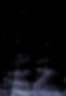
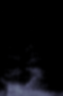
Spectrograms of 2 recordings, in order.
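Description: First: Colleen with a long O, KOH-leen; her own pronunciation of Colleen. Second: Colleen with a short first vowel, KAH-leen; usual pronunciation of Colleen. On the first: Speaker quotes how a new acquaintance says it, KOH-leen for Colleen. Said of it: "calls herself Colleen". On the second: Speaker compares two ways of the name, KAH-leen for Colleen. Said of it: "calls herself Colleen, Colleen". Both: Shown as a demonstration.

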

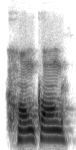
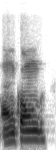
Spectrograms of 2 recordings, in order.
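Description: First: Hong Kong higher, with a clearly breathed H; sounded H. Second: Hong Kong with the H left silent; dropped H. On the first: Shown as a demonstration. French speaker retrying Hong Kong for viewers, effortful H. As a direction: push out the H at the start of Hong Kong. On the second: Real, not acted. Correcting own French H in Hong Kong, dropped H. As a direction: say Hong Kong as "Ong Kong", no H sound. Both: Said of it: "Like, the H is terrible".

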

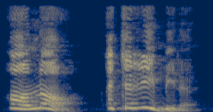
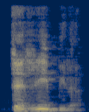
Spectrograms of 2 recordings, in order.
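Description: First: Higher, hammed-up oh no; mock dismay. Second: Said in the usual way. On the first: Pupil groaning about science day, in Italian. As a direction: play up the despair.

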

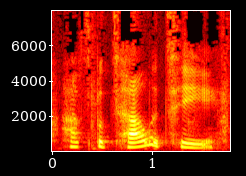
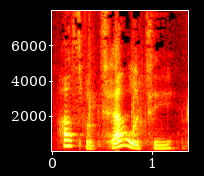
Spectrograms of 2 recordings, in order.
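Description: First: Said in the usual way. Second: Incredulous. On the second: Acted. Ken repeats the word, baffled.

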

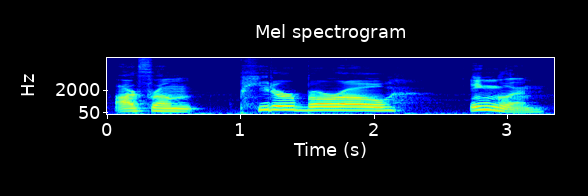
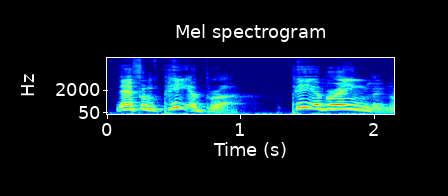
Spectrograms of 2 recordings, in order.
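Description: First: Said in the usual way. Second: A put-on English accent from Peterborough, higher and louder; fake British accent. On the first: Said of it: "Oh, sorry". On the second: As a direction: say it like a cheeky bloke from England. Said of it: "I'm gonna do the rest of the video in this accent".

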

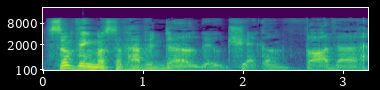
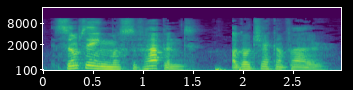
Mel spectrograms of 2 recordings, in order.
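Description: First: Changed character voice. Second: Higher, lightly voiced girl; worried girl character. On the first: Acted. Player redoes the line about checking on Father, altered character voice. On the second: Daughter hears a scream from Father, lightly worried girl. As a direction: lift the voice into a concerned daughter. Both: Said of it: "I just changed character completely".

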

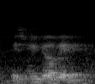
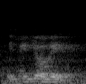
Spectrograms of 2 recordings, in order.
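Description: Both takes have the same delivery.

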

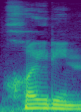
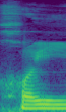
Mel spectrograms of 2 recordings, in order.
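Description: First: Said in the usual way. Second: খয়র with a long held glide before the final r; elongated pause form. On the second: Shown as a demonstration. Teacher showing the stop, খয়র drawn out long. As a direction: stretch খয়, then close on র. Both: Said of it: "এখানে ওয়াকফ করলে".

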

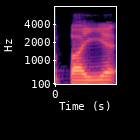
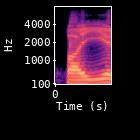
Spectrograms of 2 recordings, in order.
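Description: First: ਪਾਈਐ with an open final "ai"; correct open ending. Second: ਪਾਈਐ with a closed final "ay"; wrong ending demo. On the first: Teacher showing the right reading, ਪਾਈਐ ending in open "ai". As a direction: say ਪਾਈਐ as "paa-ee-eh". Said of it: "ਐੜ ਦਲਾਵਾਂ ਲੱਗੀਆਂ". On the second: Teacher showing what not to read, ਪਾਈਐ ending "ay". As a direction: say ਪਾਈਐ as "paa-ee-ay". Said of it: "ਪਾਈਐ ਨਹੀਂ ਪੜ੍ਹਨਾ". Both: Shown as a demonstration.

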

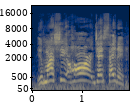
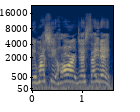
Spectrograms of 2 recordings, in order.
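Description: First: "If my shit hard" drawn out slowly and louder, leaning on "hard"; slow it down and punch "hard"; slow emphatic repeat. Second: Said in the usual way. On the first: Shown as a demonstration. Daring critics to admit her song is good, slow and loud. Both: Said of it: "Somebody screen record me this shit".

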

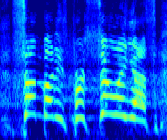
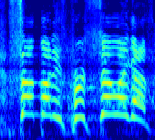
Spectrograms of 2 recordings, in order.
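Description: First: Loud preaching. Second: Higher, louder shout on Somebody's; shouted climax. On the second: Pastor hitting the sermon's climax to the congregation, shouting. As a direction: yell "Somebody's pursuing us" at the peak of the sermon. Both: Acted. Repeated preached climax line.

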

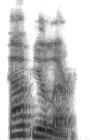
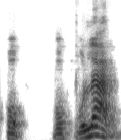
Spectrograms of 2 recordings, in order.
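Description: First: Popular said papyuler with a schwa; the right way: papyuler, short schwa; correct English. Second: Popular said Spanish pop-u-lar; wrong Spanish way. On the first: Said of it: "No, es popular". (popular bien dicho, papyuler) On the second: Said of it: "no lo debemos de pronunciar como". (popular mal dicho, a la española) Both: Shown as a demonstration.

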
